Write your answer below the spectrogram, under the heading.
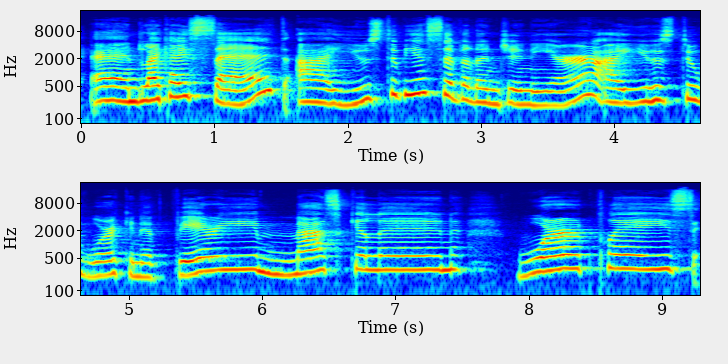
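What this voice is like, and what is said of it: Iranian Middle Eastern accent. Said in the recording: “You probably can tell from my accent and from my name that I was born and raised in Iran, and so I am Middle Eastern”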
